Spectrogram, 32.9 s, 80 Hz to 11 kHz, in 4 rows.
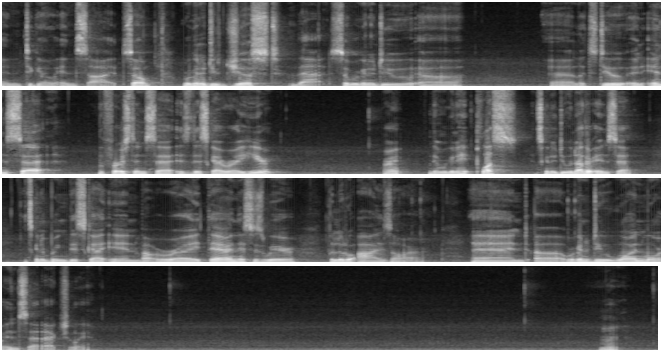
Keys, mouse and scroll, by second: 0.3 alt+middle click, 1.7 alt+middle click, 2.8-3.8 typing, 3.7 middle click, 4.5 right click, 8.1 click, 10.7-12.8 drag, 14.0 click, 16.9-19.5 drag, 21.6 click, 22.5 middle click, 23.5 right click, 24.8 click, 26.8-31.2 drag.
